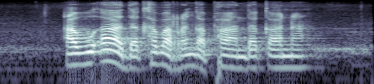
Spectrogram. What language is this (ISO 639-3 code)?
ven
